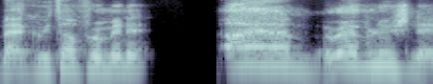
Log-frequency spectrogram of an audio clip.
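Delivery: very high, loud, commanding, proclaiming voice. Showing how the actor's voice sounds in two films: imitating Daniel Kaluuya's commanding voice. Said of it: "His voice just sounds like".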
